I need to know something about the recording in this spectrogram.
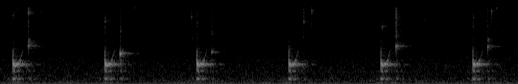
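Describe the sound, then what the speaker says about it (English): A water tap drips steadily, six crisp, faint drops landing at an even pace of roughly one per second against a quiet background. "even a sound of small intensity like the dripping of a tap"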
